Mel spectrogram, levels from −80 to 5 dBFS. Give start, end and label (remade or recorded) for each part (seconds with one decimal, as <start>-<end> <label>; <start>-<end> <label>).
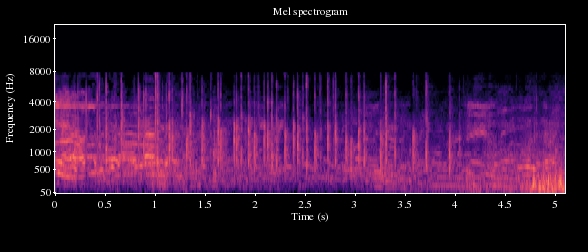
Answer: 0.0-1.7 recorded; 1.7-5.1 remade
